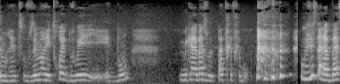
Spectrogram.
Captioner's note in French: rires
